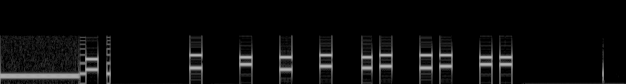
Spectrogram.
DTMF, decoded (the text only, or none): 1 6029596900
